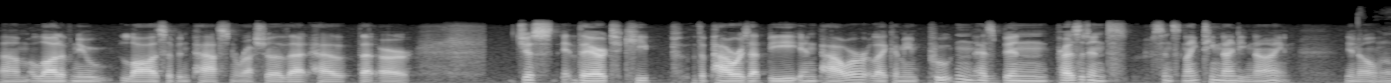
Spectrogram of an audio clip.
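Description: A man with a Maritimes accent speaks at a fairly slow pace in a fairly low pitch. His tone is bright and sharp, his intonation monotone and flat, and the background quiet. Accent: Canadian English (Maritimes). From Canada, Nova Scotia (Dartmouth). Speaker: actor and acting teacher. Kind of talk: casual interview chat.

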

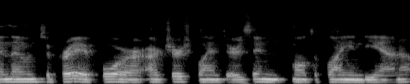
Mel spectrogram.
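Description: A man with an American accent talks at a fairly slow pace in an unremarkable speaking voice of medium pitch. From US Midwest, Milwaukee. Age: 40s. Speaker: ministry network president and businessman. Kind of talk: interview conversation.

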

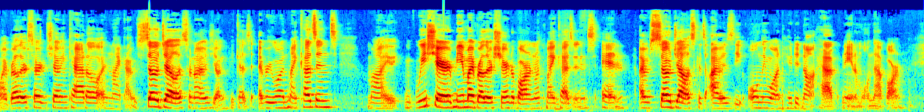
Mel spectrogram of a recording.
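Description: A woman with a Midwestern US accent, medium pitch, vocal fry, fairly even intonation and a fairly quick pace. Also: hardly any pauses, big swings in loudness. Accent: US Midwest. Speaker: youth livestock exhibitor. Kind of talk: casual interview.

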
